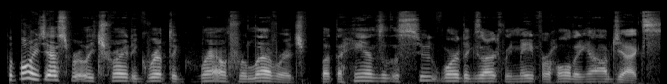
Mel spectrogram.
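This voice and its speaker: A man's voice: fairly high pitch, moderate pace, vocal fry. A man reading a story aloud as a scripted narrator. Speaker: fan fiction reader, narrator.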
